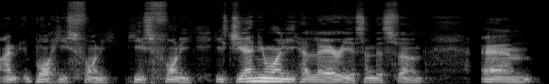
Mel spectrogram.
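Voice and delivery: ordinary talk, nothing marked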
